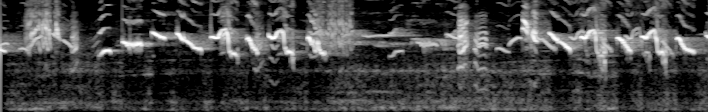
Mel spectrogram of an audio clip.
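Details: Oriental magpie-robin calling out for an opponent with a long, energetic song of rapid looping whistles, broken by several harsh rasping bursts, loud throughout.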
